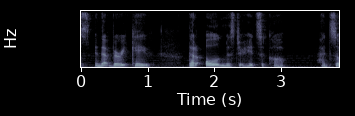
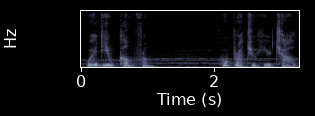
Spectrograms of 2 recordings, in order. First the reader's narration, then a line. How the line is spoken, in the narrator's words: gasped out Nicholas, as pale as death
